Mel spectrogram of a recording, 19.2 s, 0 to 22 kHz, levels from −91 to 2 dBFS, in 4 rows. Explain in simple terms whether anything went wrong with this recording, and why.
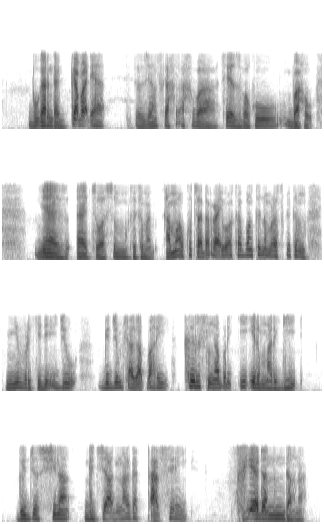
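Something did go wrong, and it lasts the whole clip. The speech sounds muffled, as if heard through a thin wall. Nothing comes through above about 4.2 kHz, so the crisp top of the sound is gone. The sound is also rough and grainy. This is likely Opus compression squeezed very hard. When it has too little room, it narrows the sound and fills the gaps with noisy texture instead of the real detail.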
